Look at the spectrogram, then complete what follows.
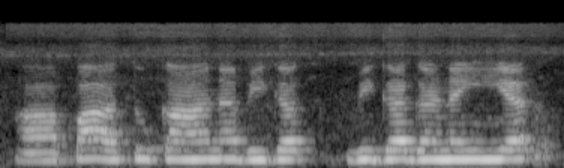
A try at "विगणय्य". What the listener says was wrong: No, you're saying Vigaganaya. It's Viganaya.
